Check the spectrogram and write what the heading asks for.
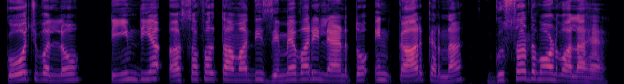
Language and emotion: Punjabi, disgusted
